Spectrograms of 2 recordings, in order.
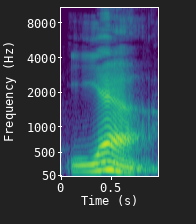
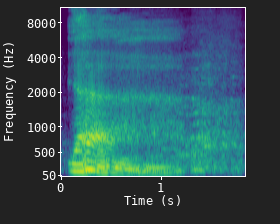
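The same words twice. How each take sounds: First: It is said in a flat, ordinary speaking voice. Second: It is said in a playful, sultry bedroom voice. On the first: It is a sincere, hurtful agreement. The speaker calls it wrong. "But instead I was like, yeah. Which was uh, mean" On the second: It is a flirty, playful agreement. The speaker calls it right. "she wanted me to be like"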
